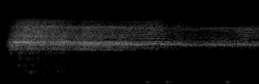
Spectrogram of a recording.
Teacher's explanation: the SH sound, you have rounded lips.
